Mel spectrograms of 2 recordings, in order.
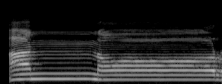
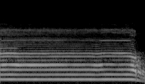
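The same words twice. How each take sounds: First: আন-নর with a heavy, dark নর; heavy noon mistake. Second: আন-নার with a light, clear নার; light correct noon. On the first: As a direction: darken the নর in আন-নর. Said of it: "নর হবে না". (ভারী করে ভুল উচ্চারণ) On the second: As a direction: keep নার in আন-নার light and open. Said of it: "হ্যাঁ". (হালকা করে সঠিক উচ্চারণ) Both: Shown as a demonstration.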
